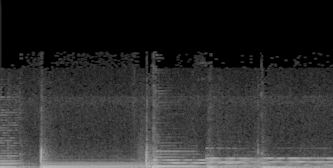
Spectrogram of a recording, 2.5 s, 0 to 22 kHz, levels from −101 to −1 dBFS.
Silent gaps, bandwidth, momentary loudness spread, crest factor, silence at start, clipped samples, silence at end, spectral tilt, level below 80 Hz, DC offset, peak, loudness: none; 15 kHz; 3 LU; 20 dB; 0 s; under 0.1%; 0 s; -7 dB/octave; -54 dBFS; under 0.1%; -14 dBFS; -34 LUFS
